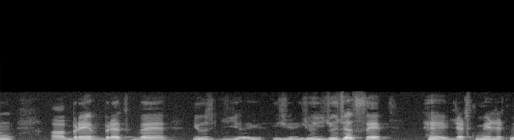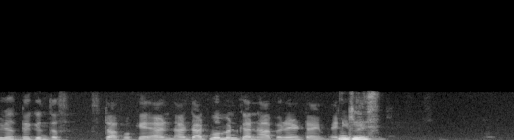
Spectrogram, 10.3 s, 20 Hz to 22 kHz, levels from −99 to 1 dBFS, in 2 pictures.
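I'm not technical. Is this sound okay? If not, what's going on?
Yes, the sound is fine; nothing is wrong with it.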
